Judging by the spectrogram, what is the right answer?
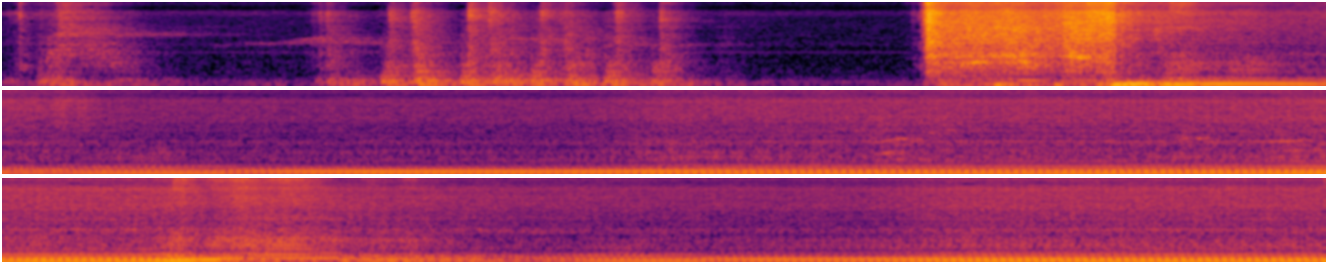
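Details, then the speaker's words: Ford Mondeo after engine bay fusebox harness rebuild, previously not cranking: brief fuel pump prime, then a short crank catches quickly into a steady, even idle; starts and runs fine. "Yeah, you can hear the fuel pump definitely priming up. There you go, guys. That worked."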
